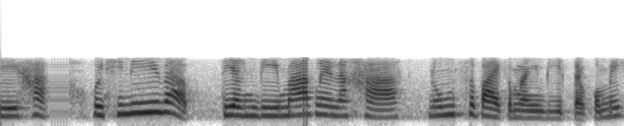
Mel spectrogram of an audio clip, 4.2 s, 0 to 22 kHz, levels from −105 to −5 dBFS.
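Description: At 0.34 to 0.46 s there is packet loss with the last packet repeated: for 120 ms the receiver replays the same short block instead of new audio, consistent with six lost 20 ms packets. The loops buzz at about 50 Hz, a brief robotic stutter. A second, single 20 ms repeat at 2.02 to 2.04 s gives a small blip. The G.711 telephone band, roughly 250 Hz to 3.6 kHz, is audible throughout.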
